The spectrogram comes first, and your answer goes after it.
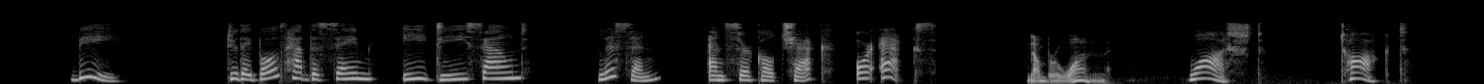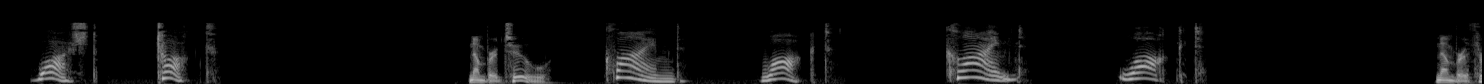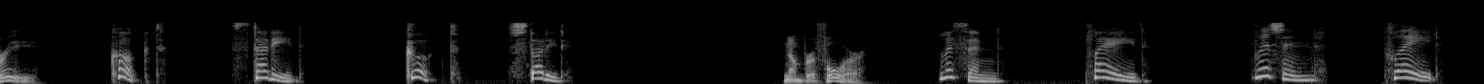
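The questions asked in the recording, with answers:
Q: Do they both have the same ED sound?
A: Yes (check): washed and talked both end in /t/

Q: Do they both have the same ED sound?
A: No (X): climbed ends in /d/, walked ends in /t/

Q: Do they both have the same ED sound?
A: No (X): cooked ends in /t/, studied ends in /d/

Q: Do they both have the same ED sound?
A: Yes (check): listened and played both end in /d/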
